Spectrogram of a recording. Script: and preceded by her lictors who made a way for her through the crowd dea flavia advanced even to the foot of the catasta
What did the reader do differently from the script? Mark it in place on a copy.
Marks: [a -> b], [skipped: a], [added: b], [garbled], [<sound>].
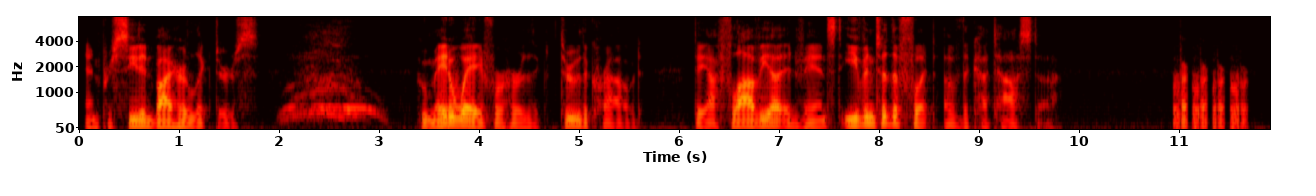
and preceded by her lictors [breath] who made a way for her [added: the] through the crowd dea flavia advanced even to the foot of the catasta [laugh]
